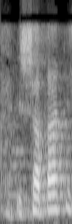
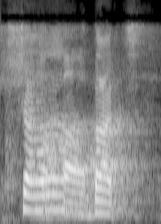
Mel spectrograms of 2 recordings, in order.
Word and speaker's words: Schabbat: Schabbat ist der eigentlich jüdische Begriff. Schabbat. Heute ist Schabbat. Können wir das einmal aussprechen? Schabbat. Schabbat. Genau. Und Sabbat ist die Verdeutschung.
